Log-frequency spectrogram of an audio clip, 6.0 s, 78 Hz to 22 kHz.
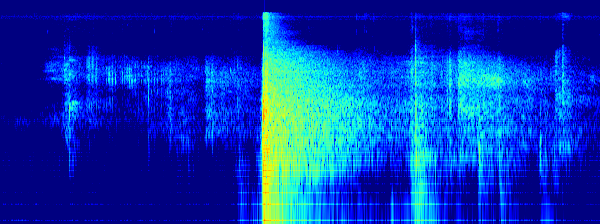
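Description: A 2016 Audi S3's rear door shut with one solid thunk about two and a half seconds in, echoing in a hard-walled room, followed by a lighter knock a second and a half later.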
